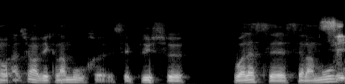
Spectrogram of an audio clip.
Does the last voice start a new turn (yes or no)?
no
